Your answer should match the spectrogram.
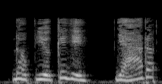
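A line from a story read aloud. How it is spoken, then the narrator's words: Smiling. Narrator (Vietnamese): Viên Quán Nam mỉm cười nói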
